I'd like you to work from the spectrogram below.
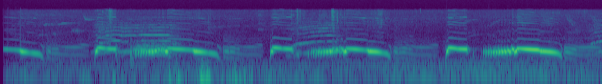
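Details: Collared dove of the 'mata geni' type, its song praised as melodious and very vocal: three low, mellow coo phrases, each a short opening note followed by a longer rolling coo, repeating about every two and a half seconds over a faint low hum.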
